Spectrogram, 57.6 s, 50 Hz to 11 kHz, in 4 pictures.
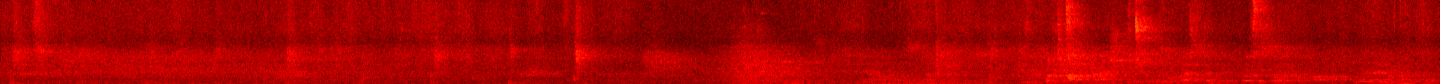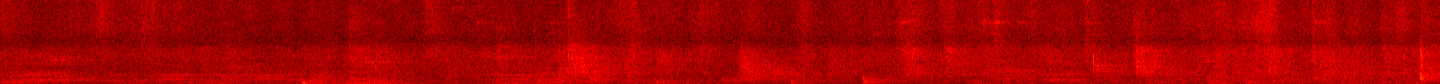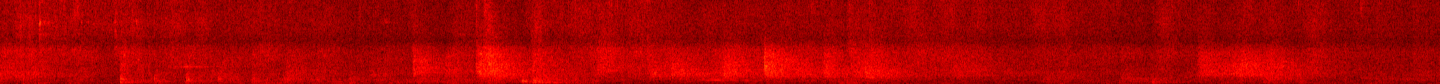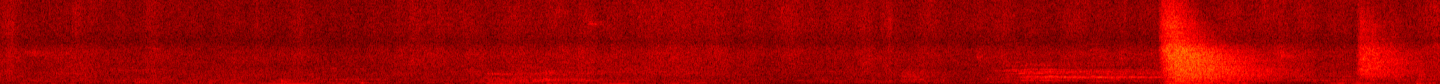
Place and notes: flur und treppenhaus der internationalen film schule (ifs), gang bis zur vierten etage, herunterfahrt mit dem aufzug, hierbei kleine handyeinstreuung, mittags
soundmap nrw/ sound in public spaces - in & outdoor nearfield recordings
ecke kamekestrasse, ifs, 18 June 2008, 20:40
